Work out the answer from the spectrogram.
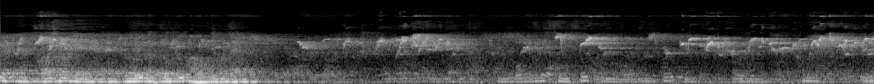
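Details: Red-whiskered bulbul, a captive fighting-trained bird during a singing contest bout, giving quick, bright chirping phrases that repeat rapidly over men talking and music, loudest in the first seconds.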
